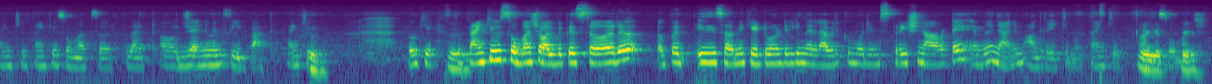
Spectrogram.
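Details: Adult woman speaking; ordinary speech.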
